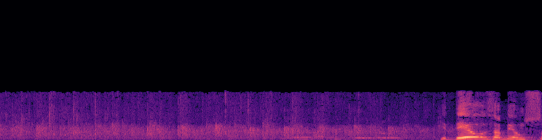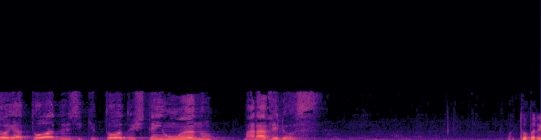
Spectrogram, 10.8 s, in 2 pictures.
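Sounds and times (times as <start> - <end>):
crowd clapping: 0.0 - 5.6
speech: 4.4 - 8.6, 10.6 - 10.8.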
